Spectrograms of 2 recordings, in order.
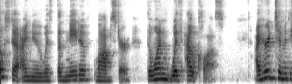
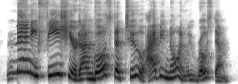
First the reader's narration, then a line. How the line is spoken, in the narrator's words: Timothy shouted up from the water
